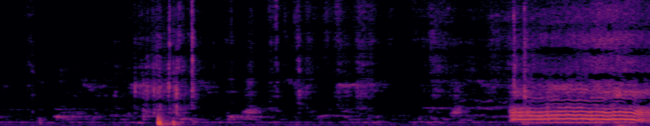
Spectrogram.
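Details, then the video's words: Newborn Miniature Pinscher puppies, asleep and dreaming: soft rustling and faint squeaks, then a sudden loud, sustained cry with rich harmonics, holding steady and dipping slightly at the end over its last second. "filhotes de pinscher recem nascidos dormindo e sonhando"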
